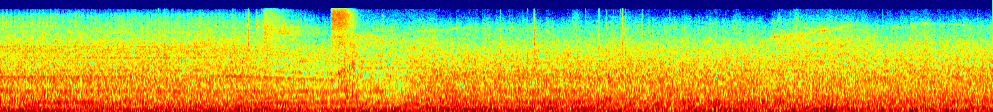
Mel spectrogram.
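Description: A heavy truck engine rumbles steadily as the truck drives.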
